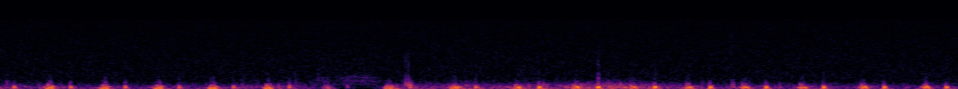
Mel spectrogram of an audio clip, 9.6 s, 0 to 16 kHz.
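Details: Person's own heart auscultated with a stethoscope at different valve areas: repeated low lub-dub heartbeats about 105 a minute, brief pause as the stethoscope shifts position; normal heart sounds.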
